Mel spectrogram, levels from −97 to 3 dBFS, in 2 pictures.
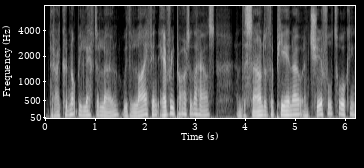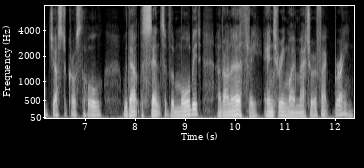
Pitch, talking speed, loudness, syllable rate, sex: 110 Hz, 205 wpm, -20 LUFS, 5.4 syllables/s, male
